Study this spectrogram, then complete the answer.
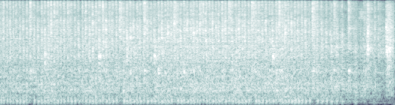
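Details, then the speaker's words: Farmall A tractor with corroded carburettor float-bowl seat: uneven, stumbling beat that falters when revved; misfire on acceleration, plugs later found oil-fouled in every cylinder, engine pumping oil. "Well, it definitely has a miss when you go to try to rev it up."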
